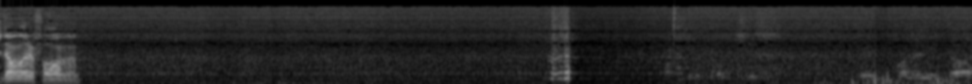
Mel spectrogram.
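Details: Feral honey bee hive being removed from a tractor tire in a citrus orchard stack in Mission, Texas; a steady soft hum of bees, broken by short bursts of voices at the start, middle and end.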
